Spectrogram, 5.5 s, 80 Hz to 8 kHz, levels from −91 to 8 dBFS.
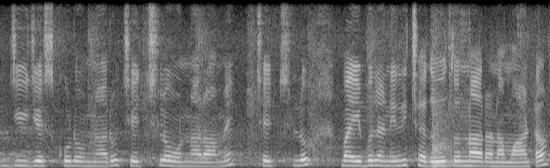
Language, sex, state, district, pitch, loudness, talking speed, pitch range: Telugu, female, Andhra Pradesh, Sri Satya Sai, 215 Hz, -16 LUFS, 120 wpm, 205-235 Hz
